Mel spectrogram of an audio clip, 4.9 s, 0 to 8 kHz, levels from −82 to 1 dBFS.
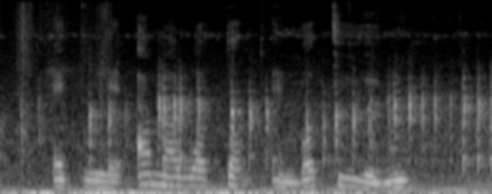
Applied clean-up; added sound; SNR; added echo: none; Frog; -2 dB; reverberation time 0.4 s.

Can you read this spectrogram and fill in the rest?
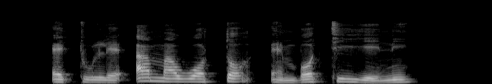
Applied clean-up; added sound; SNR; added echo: none; none; none; none.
